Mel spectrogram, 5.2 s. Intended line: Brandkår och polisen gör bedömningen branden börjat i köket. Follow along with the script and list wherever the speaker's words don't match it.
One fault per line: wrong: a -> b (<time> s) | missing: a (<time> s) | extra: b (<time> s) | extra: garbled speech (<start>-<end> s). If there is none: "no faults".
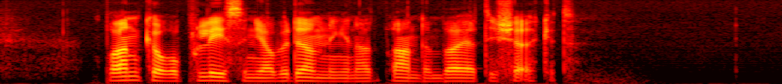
extra: att (2.4 s)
